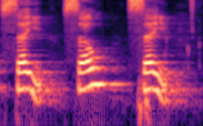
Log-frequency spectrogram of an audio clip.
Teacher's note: سین واو زبر سو. سین بھی حروف صفیریہ میں سے ہے، یعنی جن کو ادا کرتے وقت سیٹی کی آواز پیدا ہوتی ہے، اس لیے اس میں بھی سیٹی کی آواز پیدا ہوگی.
